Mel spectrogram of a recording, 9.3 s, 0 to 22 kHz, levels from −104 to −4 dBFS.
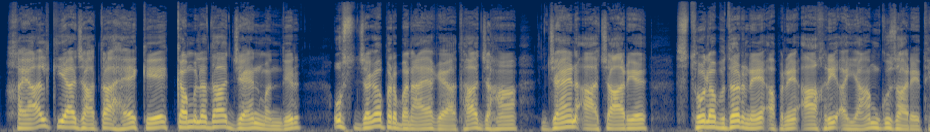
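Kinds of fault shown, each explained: No kinds of fault are heard in this clip.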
